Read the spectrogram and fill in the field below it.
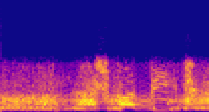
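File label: Russian aircraft destroyed mood low, speech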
